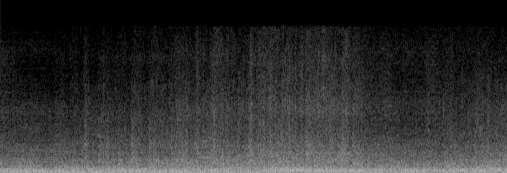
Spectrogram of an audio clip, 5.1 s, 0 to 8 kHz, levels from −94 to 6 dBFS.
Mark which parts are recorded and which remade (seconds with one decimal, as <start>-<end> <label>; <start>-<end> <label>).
0.0-0.6 remade; 0.6-3.7 recorded; 3.7-4.4 remade; 4.4-5.1 recorded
